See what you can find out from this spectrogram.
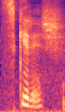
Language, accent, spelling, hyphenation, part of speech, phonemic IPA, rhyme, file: English, US, skittish, skit‧tish, adjective, /ˈskɪtɪʃ/, -ɪtɪʃ, En-us-skittish.ogg
- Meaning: 1. Easily scared or startled; timid 2. Wanton; changeable; fickle 3. Difficult to manage; tricky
